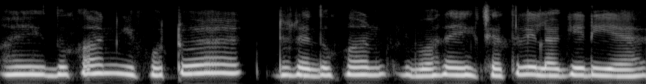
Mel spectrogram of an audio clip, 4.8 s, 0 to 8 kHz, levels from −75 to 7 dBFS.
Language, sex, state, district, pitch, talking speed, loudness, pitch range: Rajasthani, female, Rajasthan, Nagaur, 225 Hz, 175 wpm, -12 LUFS, 215-240 Hz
